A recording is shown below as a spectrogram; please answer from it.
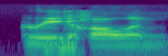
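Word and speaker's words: Grieghallen: Is that how you pronounce that? Grieg Hallen, yeah.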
